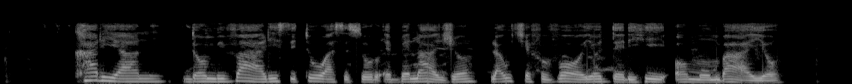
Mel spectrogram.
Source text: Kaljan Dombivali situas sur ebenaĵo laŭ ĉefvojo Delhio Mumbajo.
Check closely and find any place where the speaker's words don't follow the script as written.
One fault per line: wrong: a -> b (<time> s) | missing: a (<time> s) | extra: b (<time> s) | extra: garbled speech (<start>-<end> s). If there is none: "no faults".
no faults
